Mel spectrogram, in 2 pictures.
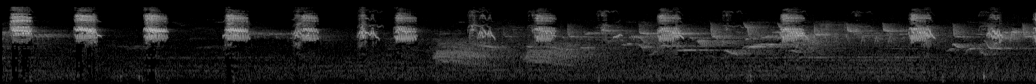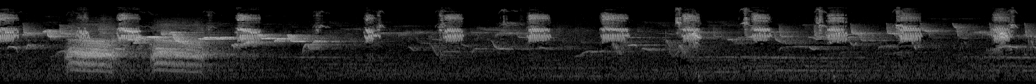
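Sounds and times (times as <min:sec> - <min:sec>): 
Sturnus vulgaris chick calling: 0:00.0 - 0:20.7.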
